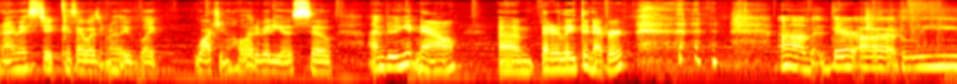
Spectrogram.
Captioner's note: laugh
